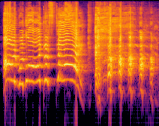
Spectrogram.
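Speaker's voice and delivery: high, drawn-out mock-American yell, laughing; hammed-up American accent, stretched and squealed high; yelled bad American accent. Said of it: "yells when she's doing it".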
